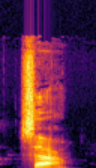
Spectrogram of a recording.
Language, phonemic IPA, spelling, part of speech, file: Moroccan Arabic, /saː.ʕa/, ساعة, noun, LL-Q56426 (ary)-ساعة.wav
- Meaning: 1. hour 2. clock 3. private lessons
